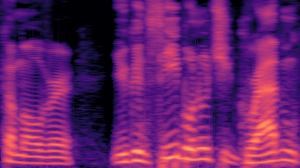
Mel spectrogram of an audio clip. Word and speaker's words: Bonucci: Bonucci.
